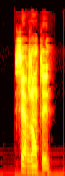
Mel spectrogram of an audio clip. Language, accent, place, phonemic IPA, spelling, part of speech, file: French, France, Lyon, /sɛʁ.ʒɑ̃.te/, sergenter, verb, LL-Q150 (fra)-sergenter.wav
- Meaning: "to send bailiffs after one; importune or press upon one"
